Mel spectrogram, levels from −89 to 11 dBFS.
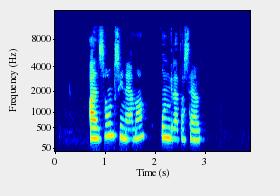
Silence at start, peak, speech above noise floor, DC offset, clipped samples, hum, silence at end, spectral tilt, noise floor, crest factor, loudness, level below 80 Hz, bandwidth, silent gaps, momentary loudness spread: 0.7 s; -2 dBFS; 58 dB; under 0.1%; under 0.1%; none; 1 s; -2.5 dB/octave; -83 dBFS; 26 dB; -26 LUFS; -86 dBFS; 11.5 kHz; none; 16 LU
